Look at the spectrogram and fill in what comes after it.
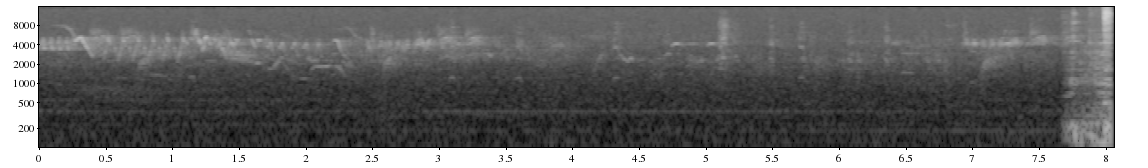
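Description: Small birds chirping and calling faintly in spring woodland over a low steady rumble of outdoor noise. Loud music cuts in near the end.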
